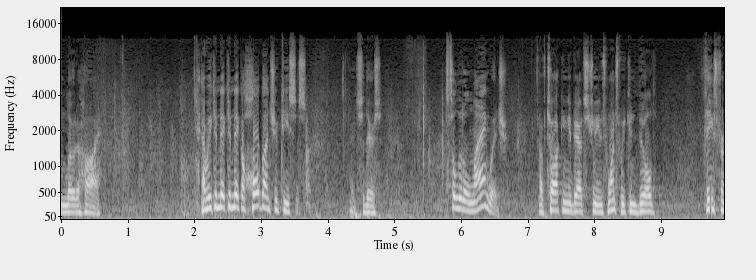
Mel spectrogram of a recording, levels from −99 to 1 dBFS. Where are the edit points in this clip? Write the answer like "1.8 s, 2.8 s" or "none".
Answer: 2.5 s, 5.8 s, 8.4 s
